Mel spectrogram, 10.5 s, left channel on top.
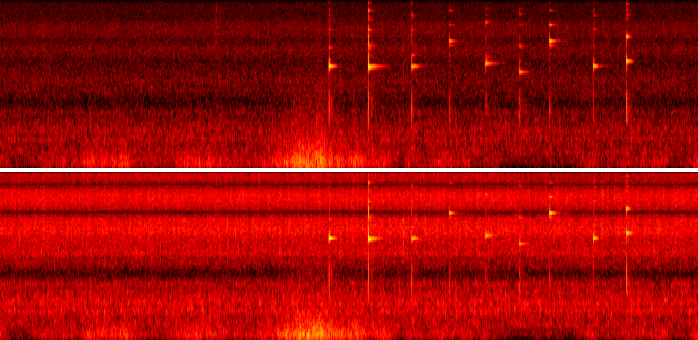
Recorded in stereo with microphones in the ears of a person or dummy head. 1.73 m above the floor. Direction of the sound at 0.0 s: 75° right (ahead or behind).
